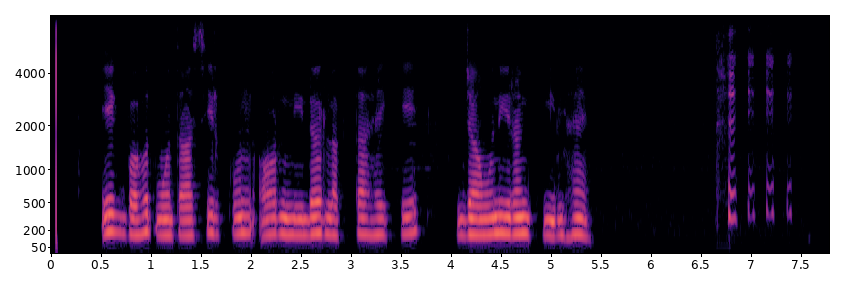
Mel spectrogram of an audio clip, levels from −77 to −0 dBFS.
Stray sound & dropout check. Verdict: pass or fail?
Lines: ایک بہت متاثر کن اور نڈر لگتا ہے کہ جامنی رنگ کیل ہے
fail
